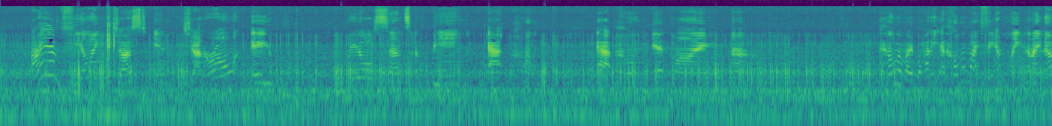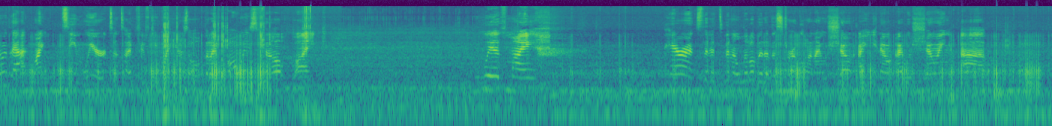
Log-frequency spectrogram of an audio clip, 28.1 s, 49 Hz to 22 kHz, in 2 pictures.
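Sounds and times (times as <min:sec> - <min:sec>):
car road and engine rumble: 0:00.0 - 0:28.0
woman talking: 0:00.4 - 0:03.8, 0:04.6 - 0:07.2, 0:08.0 - 0:10.1, 0:11.7 - 0:18.4, 0:20.4 - 0:21.7, 0:22.9 - 0:27.3.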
